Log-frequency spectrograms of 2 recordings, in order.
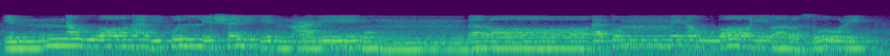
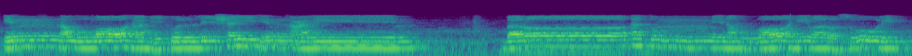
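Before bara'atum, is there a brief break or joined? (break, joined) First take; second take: joined; break. First: It runs straight into bara'atum without stopping. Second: A brief silent stop comes before bara'atum. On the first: "diwasol saja, disambung saja" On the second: "Di situ tadi berhenti sejenak itu tanpa nafas"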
